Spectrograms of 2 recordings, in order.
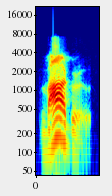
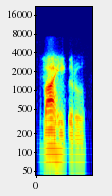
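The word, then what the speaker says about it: Waheguru: Like, you're just mispronouncing it, right? It's Vahiguru." And I was like, Vahig. Vahiguru.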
